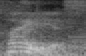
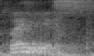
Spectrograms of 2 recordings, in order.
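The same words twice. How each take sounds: First: The word ends with a hissing S sound. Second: The same.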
